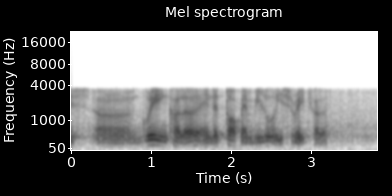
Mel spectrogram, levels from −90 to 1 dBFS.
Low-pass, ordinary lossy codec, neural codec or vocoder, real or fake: 3.6 kHz; none; vocoder, 22.05 kHz, 80 mel bands, WaveNeXt; fake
